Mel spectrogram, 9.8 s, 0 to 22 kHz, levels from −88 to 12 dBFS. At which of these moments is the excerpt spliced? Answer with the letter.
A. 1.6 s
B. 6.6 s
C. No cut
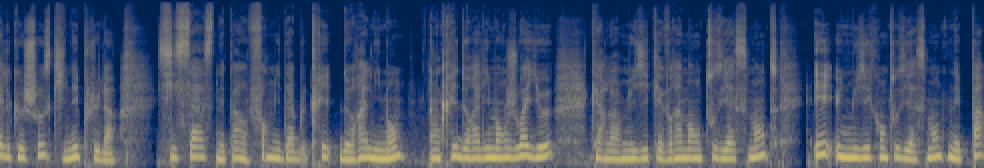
A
